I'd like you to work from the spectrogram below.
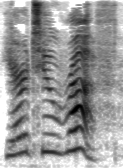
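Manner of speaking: high, slow, loud whine; drawn-out childish accusation; complaining child. A narrator's reading. Twin squabbling with her sister, complaining.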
